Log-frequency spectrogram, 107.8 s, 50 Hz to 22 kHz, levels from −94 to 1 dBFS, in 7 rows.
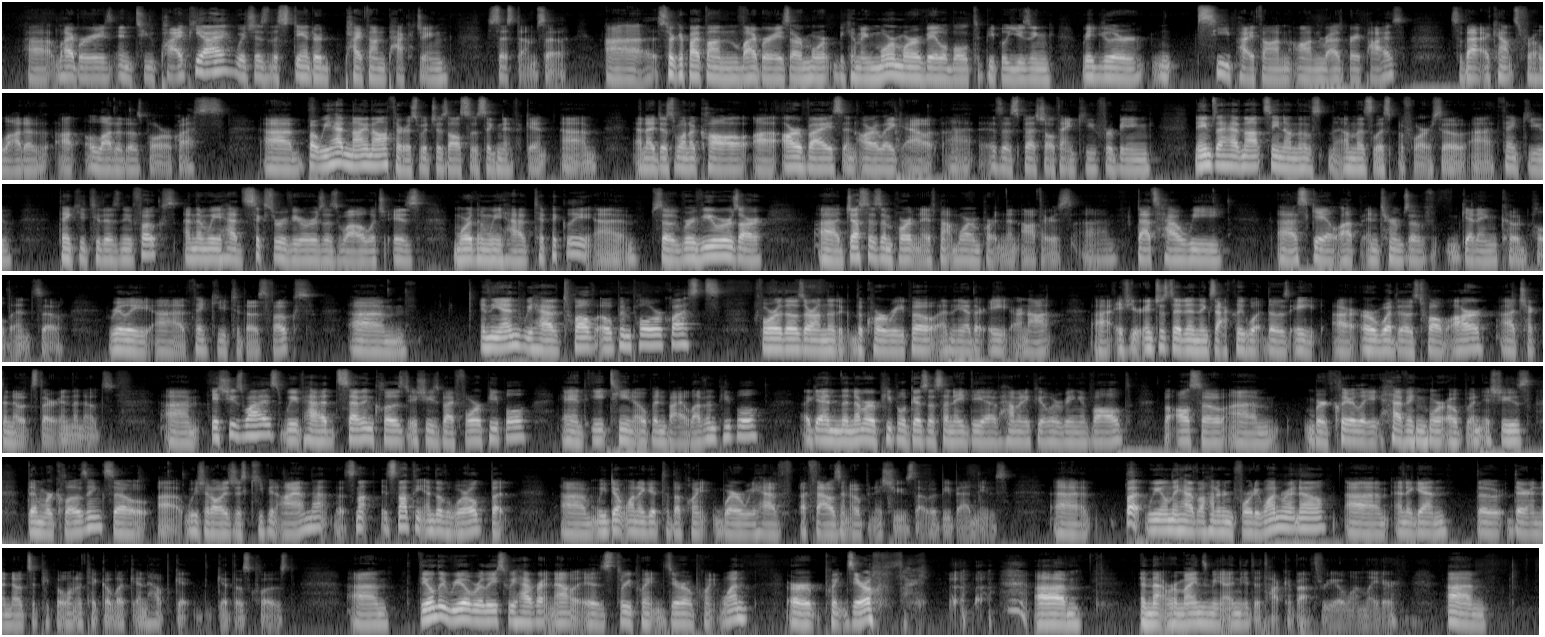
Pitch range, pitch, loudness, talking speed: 110-130 Hz, 115 Hz, -32 LUFS, 195 wpm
